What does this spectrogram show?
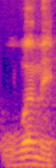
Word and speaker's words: women: and is men yes oh the difference in pronunciation is we say man man long sound the plural men okay like woman women you see this sound short women woman women man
